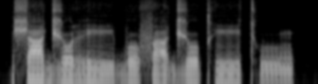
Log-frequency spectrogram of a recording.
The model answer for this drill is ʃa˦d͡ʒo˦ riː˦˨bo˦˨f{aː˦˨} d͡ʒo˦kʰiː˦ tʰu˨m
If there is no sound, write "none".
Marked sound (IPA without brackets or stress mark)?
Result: a˦˨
